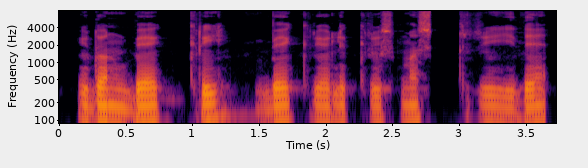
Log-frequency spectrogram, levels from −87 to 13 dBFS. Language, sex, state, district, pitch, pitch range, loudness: Kannada, male, Karnataka, Bangalore, 90 Hz, 85-90 Hz, -21 LUFS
